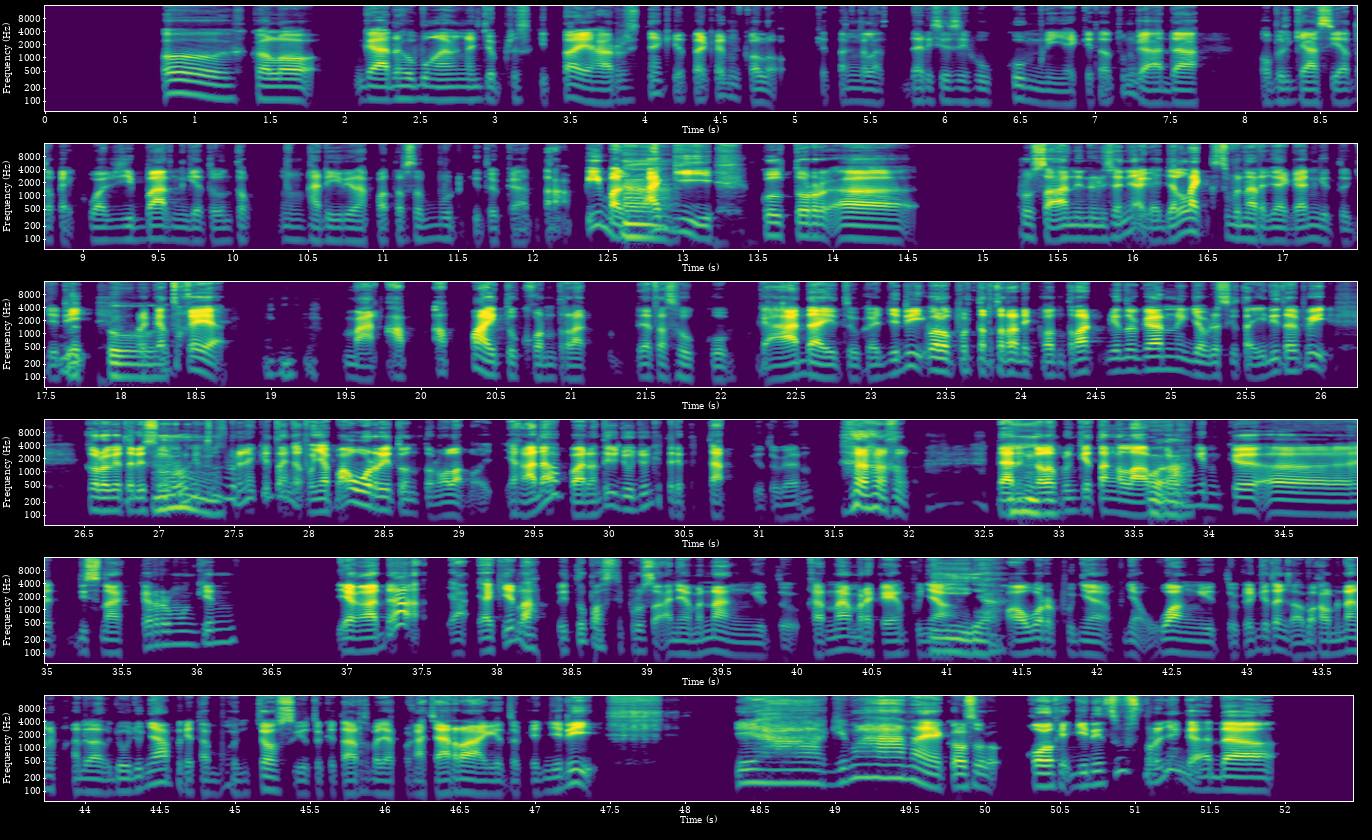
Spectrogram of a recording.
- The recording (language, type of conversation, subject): Indonesian, podcast, Gimana kamu menjaga keseimbangan kerja dan kehidupan pribadi?
- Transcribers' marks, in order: in English: "job desc"; tapping; chuckle; in English: "power"; chuckle; in English: "power"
